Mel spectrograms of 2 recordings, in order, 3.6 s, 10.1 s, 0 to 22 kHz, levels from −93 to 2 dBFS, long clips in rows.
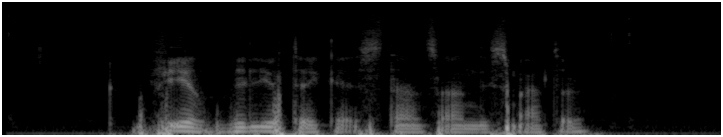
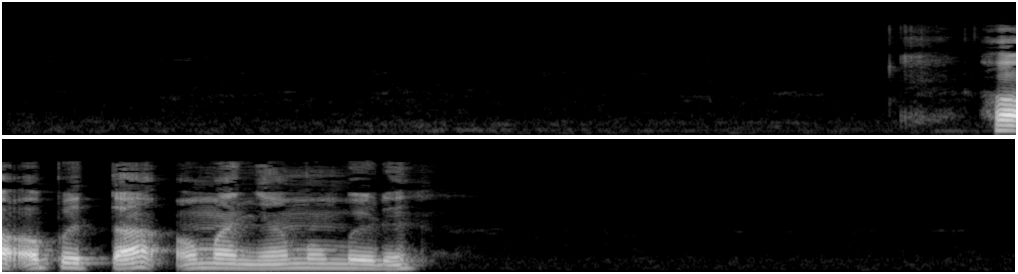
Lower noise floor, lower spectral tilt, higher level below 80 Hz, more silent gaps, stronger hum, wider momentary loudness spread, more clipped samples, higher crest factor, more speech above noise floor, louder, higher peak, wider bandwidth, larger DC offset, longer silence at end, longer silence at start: second, -77 dBFS vs -84 dBFS; first, -8 dB/octave vs -6 dB/octave; first, -52 dBFS vs -76 dBFS; neither; neither; about the same, 12 LU vs 11 LU; neither; about the same, 22 dB vs 24 dB; second, 34 dB vs 64 dB; second, -46 LUFS vs -22 LUFS; second, -24 dBFS vs -4 dBFS; about the same, 10 kHz vs 11 kHz; neither; second, 0.6 s vs 3 s; second, 0.55 s vs 5 s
